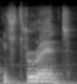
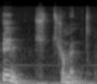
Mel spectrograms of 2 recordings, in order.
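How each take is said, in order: First: The stress falls on a later syllable. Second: The stress falls on the first syllable. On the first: The speaker calls it wrong. "you don't say like instrument or anything like this" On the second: The speaker calls it right. "You say instrument. So you go, uh, let's say loud, and then you go lower"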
